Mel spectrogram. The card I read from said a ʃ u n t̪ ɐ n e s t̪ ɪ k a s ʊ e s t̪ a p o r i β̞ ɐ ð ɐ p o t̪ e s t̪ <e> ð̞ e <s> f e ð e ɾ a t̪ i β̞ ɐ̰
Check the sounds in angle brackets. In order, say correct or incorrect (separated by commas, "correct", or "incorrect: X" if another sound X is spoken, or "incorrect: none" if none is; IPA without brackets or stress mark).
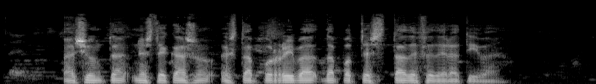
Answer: incorrect: a, incorrect: none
